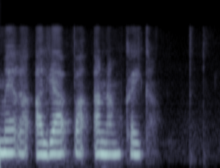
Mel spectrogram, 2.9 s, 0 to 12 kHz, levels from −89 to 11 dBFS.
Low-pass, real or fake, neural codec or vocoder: 7.2 kHz; fake; codec, 16 kHz, 0.7 kbps, FocalCodec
